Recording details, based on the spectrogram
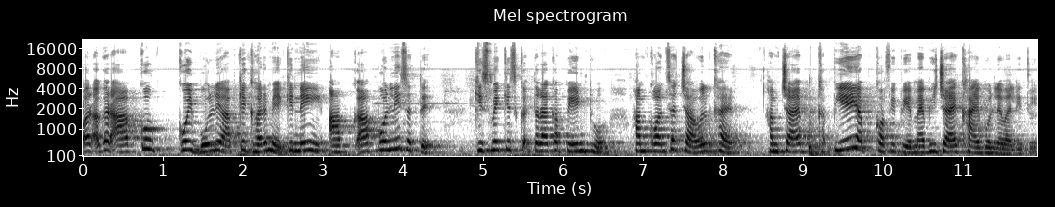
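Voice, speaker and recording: A woman with a Bengali accent speaks at a high pitch with ordinary pitch variation. Noticeable background noise and audible room echo are present. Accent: Bengali-accented Hindi. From Kolkata, West Bengal, India. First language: Bengali (speaking Hindi). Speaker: lawyer and human rights activist. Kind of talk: symposium speech.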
